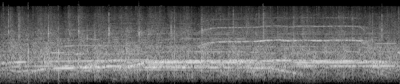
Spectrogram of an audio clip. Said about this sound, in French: Mesdames et messieurs, une bonne main d'applaudissement pour Justin Fournier.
